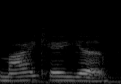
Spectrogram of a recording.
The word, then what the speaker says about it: Mykaya: My name is, by the way, my name is pronounced Mykaya. Okay? Playa? It rhymes. Kaya rhymes with Playa.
